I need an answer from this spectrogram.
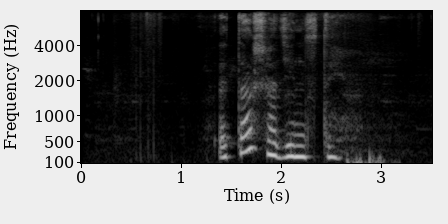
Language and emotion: Russian, neutral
